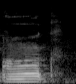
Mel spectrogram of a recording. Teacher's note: आँख का उच्चारण करते हैं तो आपको हल्का साउंड नाक से भी सुनाई देगा और मुंह से भी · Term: अनुनासिक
